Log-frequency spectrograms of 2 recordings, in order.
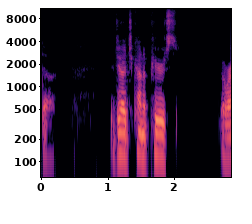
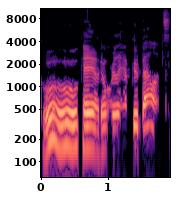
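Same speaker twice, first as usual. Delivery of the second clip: raised, louder mock wobble; wobbly alarm; 5 semitones higher, 9 dB louder than usual. Drunk rider to himself while swerving, wobbly alarm. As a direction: exclaim as if losing your balance.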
